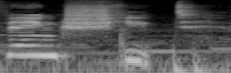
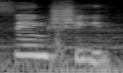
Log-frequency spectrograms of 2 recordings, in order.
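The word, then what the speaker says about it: Fingscheidt: able to pronounce nora think sheet think sheet thinking sheet is right think sheet f i n g s c h d think sheet yanora think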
